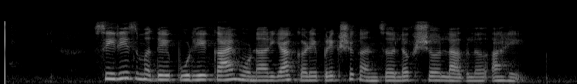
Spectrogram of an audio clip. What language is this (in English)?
Marathi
